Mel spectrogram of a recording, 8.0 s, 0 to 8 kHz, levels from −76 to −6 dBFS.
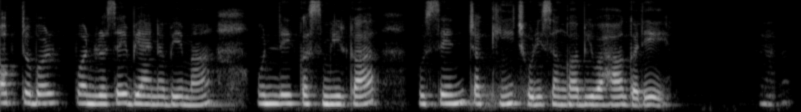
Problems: continuous background conversations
